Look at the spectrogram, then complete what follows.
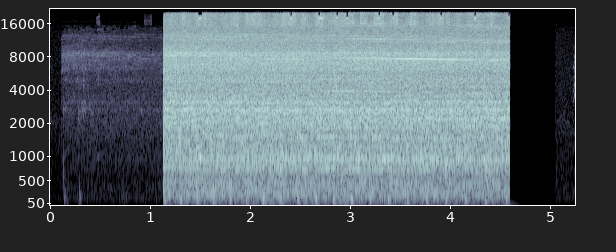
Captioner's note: stand mixer whirring even louder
